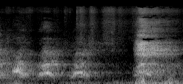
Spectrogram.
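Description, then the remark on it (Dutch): Several guard dogs bark repeatedly in the background, a quick run of three or four yips followed by a louder, harsher burst of barking, all somewhat faint and outdoors-sounding. “Er zijn hier heel wat waakhonden. En als je langs een huis loopt, dan eh, willen ze elke keer weer aanslaan.”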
